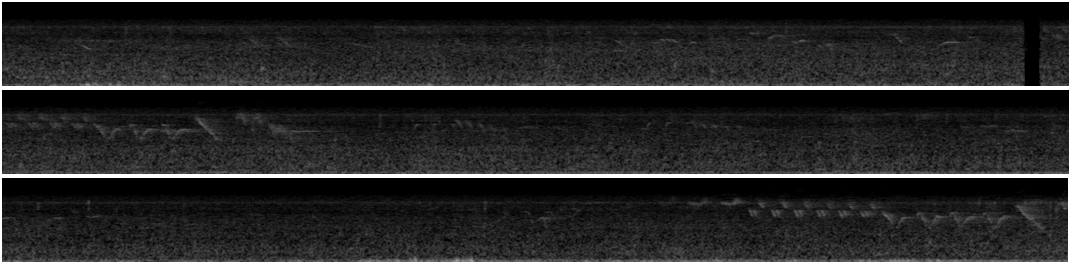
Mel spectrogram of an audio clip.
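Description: A shallow river running over stones, a steady rushing, with small birds chirping now and then, most clearly about six seconds in and again near the end. A low rumble rises briefly about three-quarters of the way through.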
